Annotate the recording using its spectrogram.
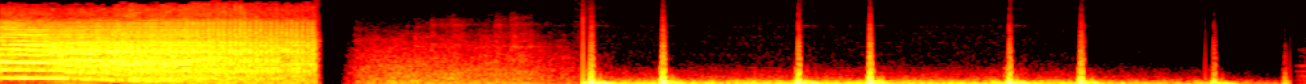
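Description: A falling, multi-pitched drone cuts off abruptly about a second and a half in. After a short pause comes a heartbeat sound effect: three low lub-dub double beats, about one a second.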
